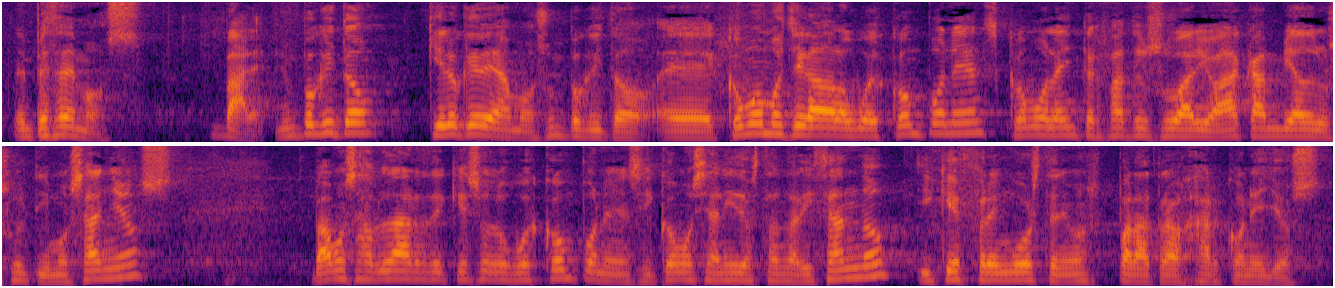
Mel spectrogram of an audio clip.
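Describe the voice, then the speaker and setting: A man from La Mancha, Spain, with a Castilian accent gives a chatty live tech conference talk, quizzing the audience and using many tag questions. His voice is fairly high and dark-toned, he talks quickly, and the recording is muffled.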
